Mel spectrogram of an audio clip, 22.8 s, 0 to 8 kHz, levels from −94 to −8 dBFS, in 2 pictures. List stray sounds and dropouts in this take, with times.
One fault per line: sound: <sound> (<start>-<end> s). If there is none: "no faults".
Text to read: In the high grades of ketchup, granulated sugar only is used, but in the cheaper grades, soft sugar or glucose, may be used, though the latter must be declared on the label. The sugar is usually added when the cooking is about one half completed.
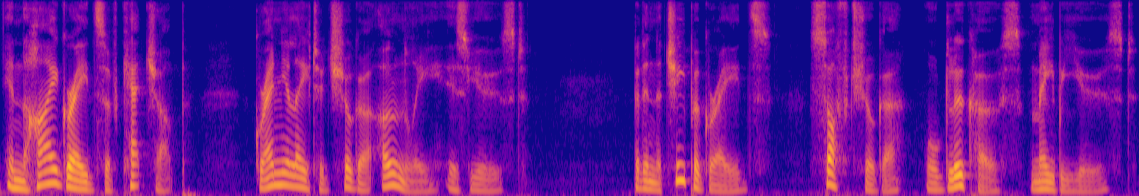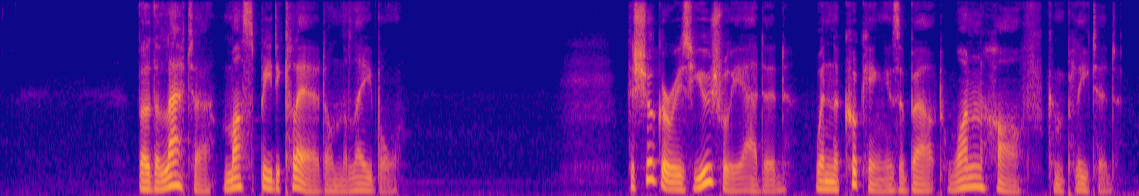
no faults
